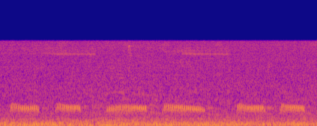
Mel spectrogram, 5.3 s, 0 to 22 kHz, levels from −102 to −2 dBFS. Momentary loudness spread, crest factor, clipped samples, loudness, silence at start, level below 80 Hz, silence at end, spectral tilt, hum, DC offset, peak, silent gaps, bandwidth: 3 LU; 14 dB; under 0.1%; -33 LUFS; 0 s; -36 dBFS; 0 s; -5.5 dB/octave; none; 0.4%; -18 dBFS; none; 6 kHz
